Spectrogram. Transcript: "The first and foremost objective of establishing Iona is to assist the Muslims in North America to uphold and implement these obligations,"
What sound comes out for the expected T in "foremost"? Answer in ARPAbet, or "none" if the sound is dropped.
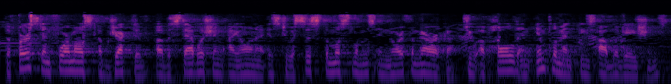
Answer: T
